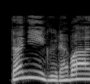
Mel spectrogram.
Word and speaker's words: ダニー・グローヴァー: ダニーグローヴァーはアメリカ合衆国の俳優カリフォルニア州サンフランシスコ出身身長 192cm 名前の発音はダニーグラバーの方が原音に近いサンフランシスコ州立大学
